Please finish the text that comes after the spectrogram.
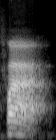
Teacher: Fa itu kan di bibir ya. Ujung gigi seri bertemu dengan perut bibir bawah. Fa, itu kan mudah.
